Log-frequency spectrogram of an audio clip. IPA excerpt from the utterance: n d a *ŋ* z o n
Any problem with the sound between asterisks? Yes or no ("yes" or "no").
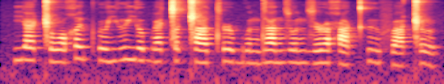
yes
